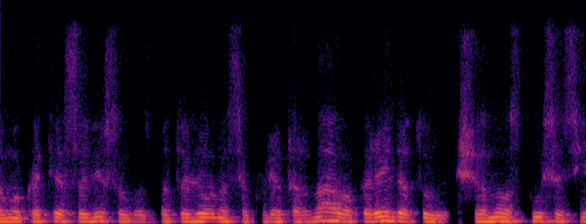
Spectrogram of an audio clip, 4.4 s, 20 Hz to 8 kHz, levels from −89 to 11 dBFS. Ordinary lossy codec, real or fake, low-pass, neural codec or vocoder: Opus, 16 kbps; real; 7.2 kHz; none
